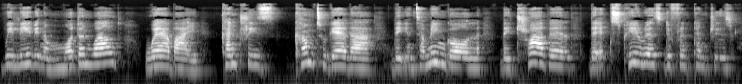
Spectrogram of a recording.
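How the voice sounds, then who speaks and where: Young Kenyan woman, candid storytime vlogger, animated and chatty, in her bedroom. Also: medium pitch, measured pace. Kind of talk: casual storytime vlog. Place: small bedroom, indoors.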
